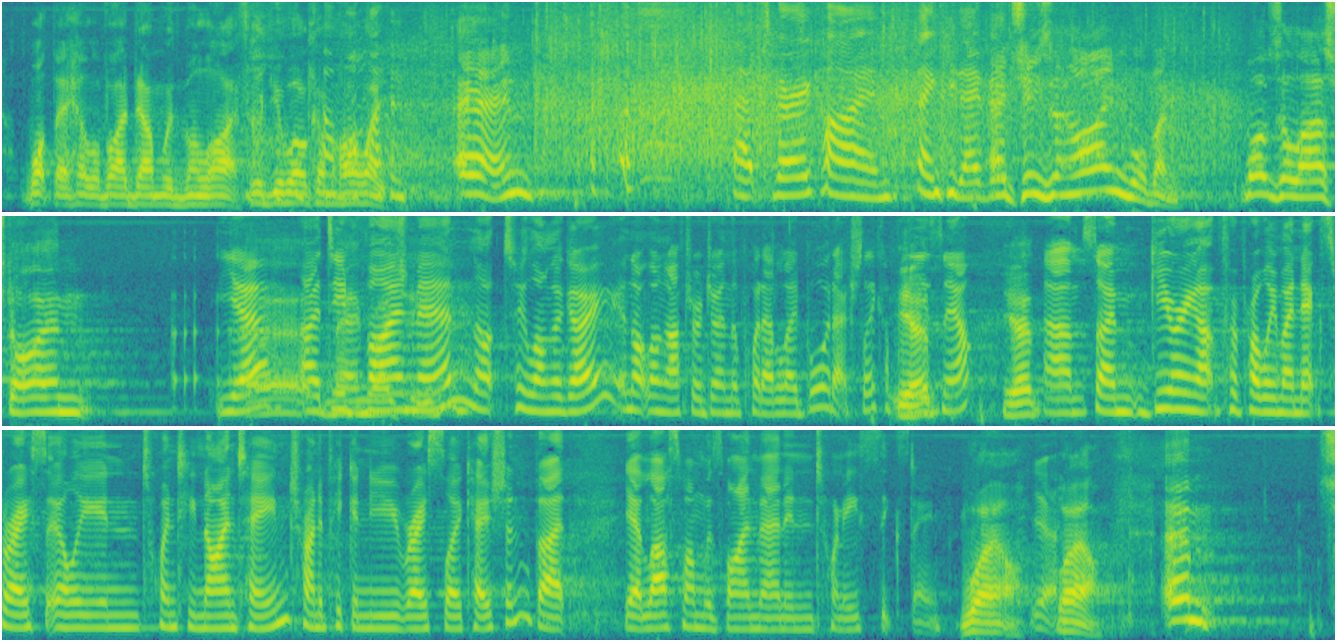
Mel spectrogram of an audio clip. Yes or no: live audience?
yes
